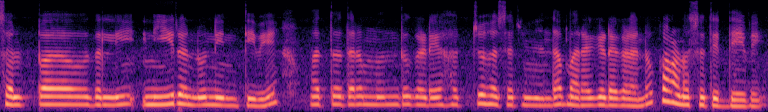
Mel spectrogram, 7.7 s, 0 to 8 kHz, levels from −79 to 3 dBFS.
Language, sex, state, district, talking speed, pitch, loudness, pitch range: Kannada, female, Karnataka, Bidar, 80 wpm, 205 Hz, -17 LUFS, 195-215 Hz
